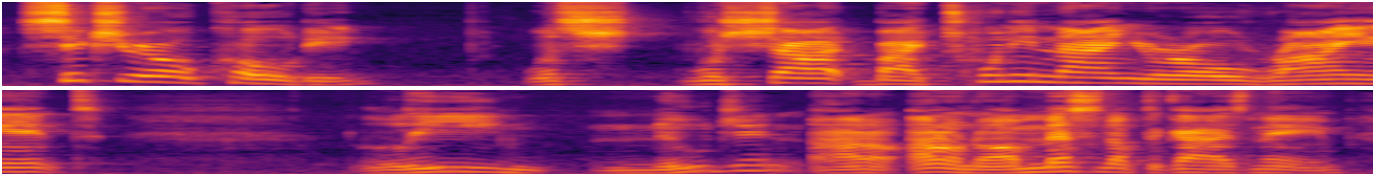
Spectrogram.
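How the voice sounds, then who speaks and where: Male host, commentary podcast; indignant, emphatic, stumbling restarts, very animated pitch. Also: a little hiss or hum.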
